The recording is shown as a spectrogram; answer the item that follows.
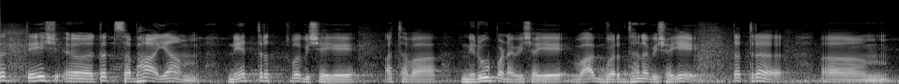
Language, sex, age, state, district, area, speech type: Sanskrit, male, 18-30, Karnataka, Udupi, rural, spontaneous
